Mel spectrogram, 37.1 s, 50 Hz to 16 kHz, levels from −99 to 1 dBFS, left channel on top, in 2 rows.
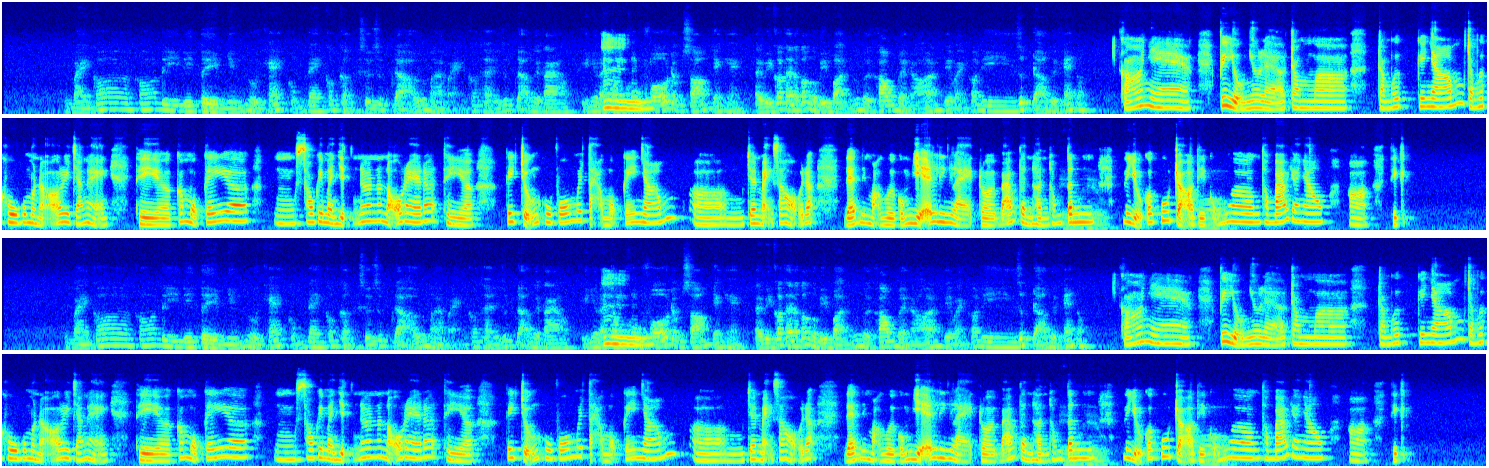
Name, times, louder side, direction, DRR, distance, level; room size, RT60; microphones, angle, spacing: voice 1, 0.8-13.5 31.8-32.3 33.5-33.9, equal, 5° left, 4.6 m, -47 dB
voice 2, 7.5-8.1 14.0-36.1, left 4 dB, 40° left, 0.7 m, -30 dB
9.9 x 4.1 x 4.4 m
head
